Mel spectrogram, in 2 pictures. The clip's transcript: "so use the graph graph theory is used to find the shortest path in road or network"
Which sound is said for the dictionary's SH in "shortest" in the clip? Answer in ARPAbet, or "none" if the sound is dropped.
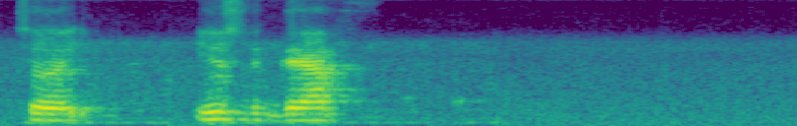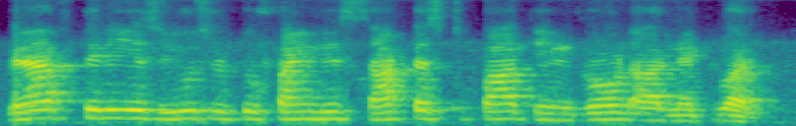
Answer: S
